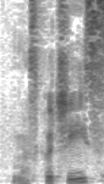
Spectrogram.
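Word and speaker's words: Maskwacis: It's the real spelling is MASKWICIS, but it's pronounced more like MUSKWACHEES. Musquachis.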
